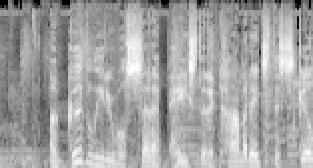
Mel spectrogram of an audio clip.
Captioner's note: voiceover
